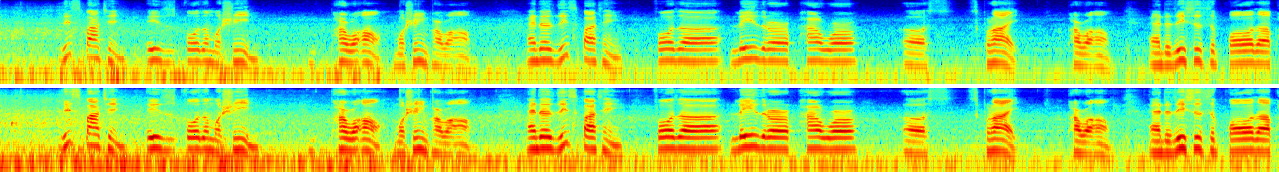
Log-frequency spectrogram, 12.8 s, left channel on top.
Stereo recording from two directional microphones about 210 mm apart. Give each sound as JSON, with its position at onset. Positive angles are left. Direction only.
{"t": 0.1, "sound": "vehicle", "side_deg": 50}
{"t": 0.6, "sound": "a man's voice", "side_deg": 25}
